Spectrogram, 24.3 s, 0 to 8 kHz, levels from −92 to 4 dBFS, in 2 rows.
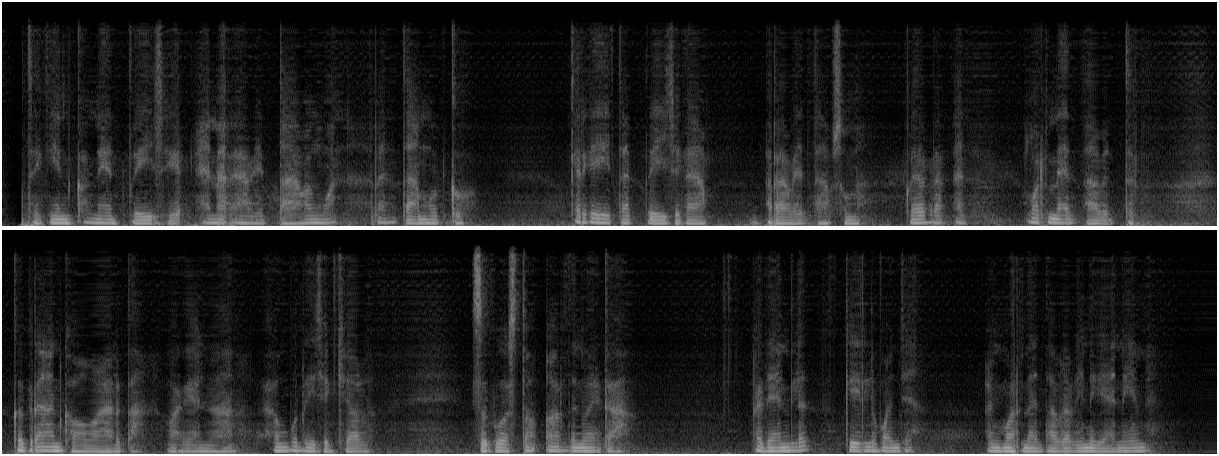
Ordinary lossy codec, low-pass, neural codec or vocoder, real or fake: none; 7.2 kHz; codec, 16 kHz, about 1 kbps, DyCAST, with the encoder's durations; fake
